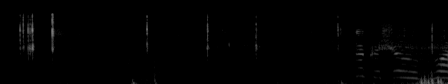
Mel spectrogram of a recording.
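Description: Metal gear clicks and clinks close by.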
